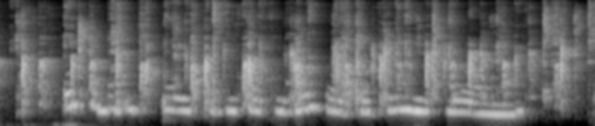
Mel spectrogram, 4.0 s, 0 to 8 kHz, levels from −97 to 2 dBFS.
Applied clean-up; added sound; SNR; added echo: classical method WPE with log-MMSE.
